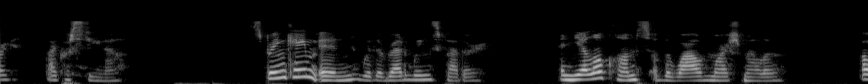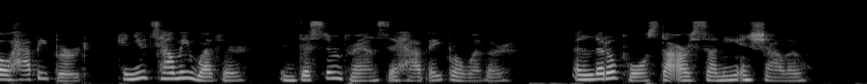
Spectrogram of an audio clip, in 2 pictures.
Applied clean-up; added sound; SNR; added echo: none; none; none; none.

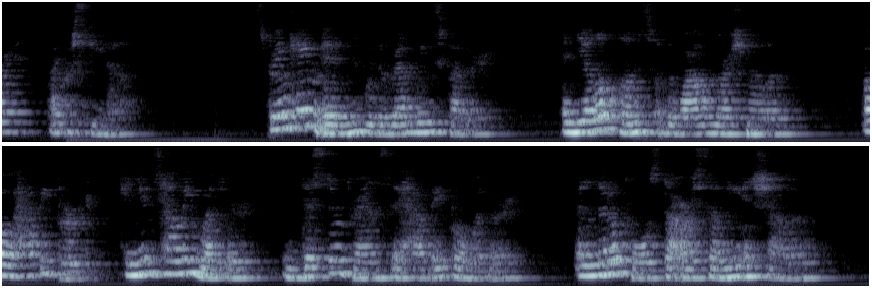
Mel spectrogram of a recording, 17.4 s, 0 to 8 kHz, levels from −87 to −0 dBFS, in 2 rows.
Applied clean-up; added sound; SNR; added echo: none; none; none; reverberation time 0.9 s.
